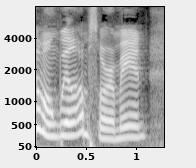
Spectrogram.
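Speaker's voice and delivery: put-on American accent. Retelling a movie fight scene between paramedics: bad American accent. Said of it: "I'm sorry, I'm not good with accents".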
